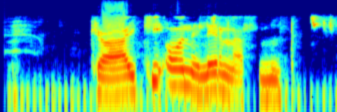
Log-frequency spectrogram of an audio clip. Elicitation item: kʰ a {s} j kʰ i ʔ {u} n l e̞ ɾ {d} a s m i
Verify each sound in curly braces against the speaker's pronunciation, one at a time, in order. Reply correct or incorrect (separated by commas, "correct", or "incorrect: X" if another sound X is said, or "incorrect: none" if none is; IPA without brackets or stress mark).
incorrect: none, incorrect: o, incorrect: n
